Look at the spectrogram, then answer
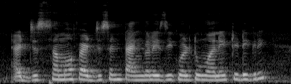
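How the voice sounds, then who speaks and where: Amid noticeable background noise, a woman talks at a very fast pace in a fairly high pitch. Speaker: maths teacher. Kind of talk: lecture.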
